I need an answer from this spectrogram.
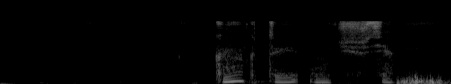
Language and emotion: Russian, sad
